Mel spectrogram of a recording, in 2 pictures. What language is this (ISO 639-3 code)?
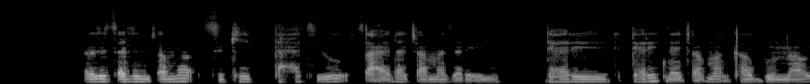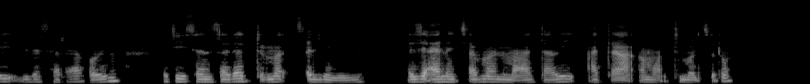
tir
